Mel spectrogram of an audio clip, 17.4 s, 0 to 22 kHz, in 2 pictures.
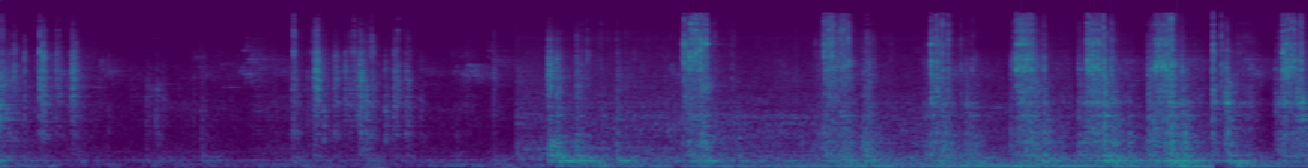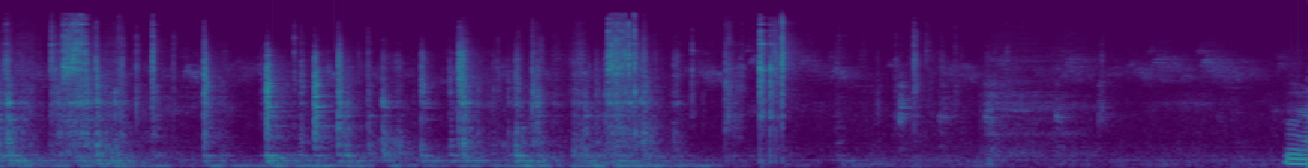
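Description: A hand ratchet tightens nuts under the body of a 1951 Chevy Fleetline Custom during inner sheet metal installation, giving long runs of close, crisp clicking with short pauses between strokes.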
